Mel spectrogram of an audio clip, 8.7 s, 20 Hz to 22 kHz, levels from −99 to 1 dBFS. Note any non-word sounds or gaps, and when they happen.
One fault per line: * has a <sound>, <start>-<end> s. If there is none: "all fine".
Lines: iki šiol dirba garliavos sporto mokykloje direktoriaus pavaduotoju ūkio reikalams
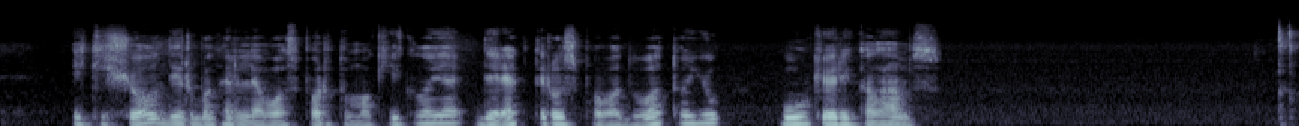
all fine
